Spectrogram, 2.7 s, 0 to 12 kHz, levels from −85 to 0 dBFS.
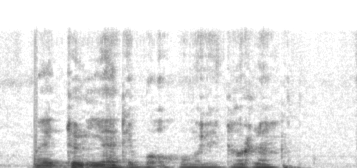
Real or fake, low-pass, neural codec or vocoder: fake; 9.9 kHz; vocoder, 22.05 kHz, 80 mel bands, WaveNeXt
